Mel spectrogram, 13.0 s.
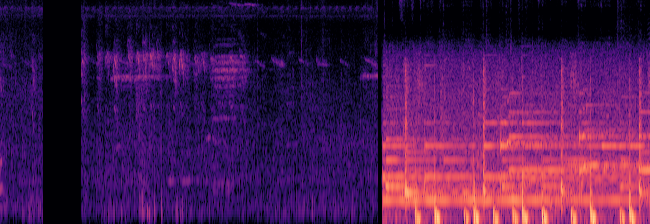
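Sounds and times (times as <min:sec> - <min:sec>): birds twittering: 0:01.6 - 0:07.6
short bird chirps: 0:01.6 - 0:07.6.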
